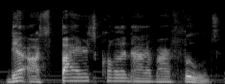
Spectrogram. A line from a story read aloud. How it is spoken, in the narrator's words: he put his foot down and shouted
